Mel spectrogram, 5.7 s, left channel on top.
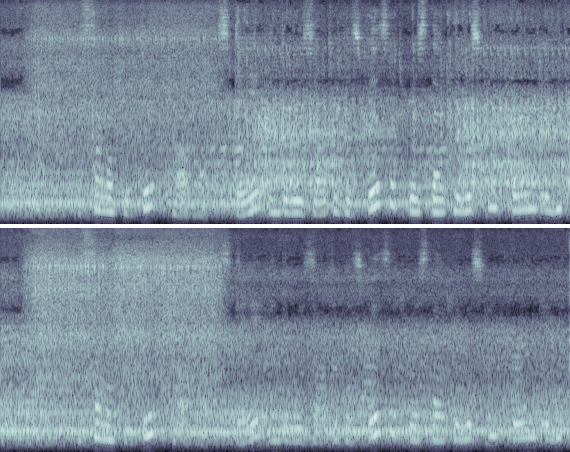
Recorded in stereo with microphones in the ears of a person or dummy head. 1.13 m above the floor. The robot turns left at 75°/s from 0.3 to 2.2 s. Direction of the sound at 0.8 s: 175° left.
